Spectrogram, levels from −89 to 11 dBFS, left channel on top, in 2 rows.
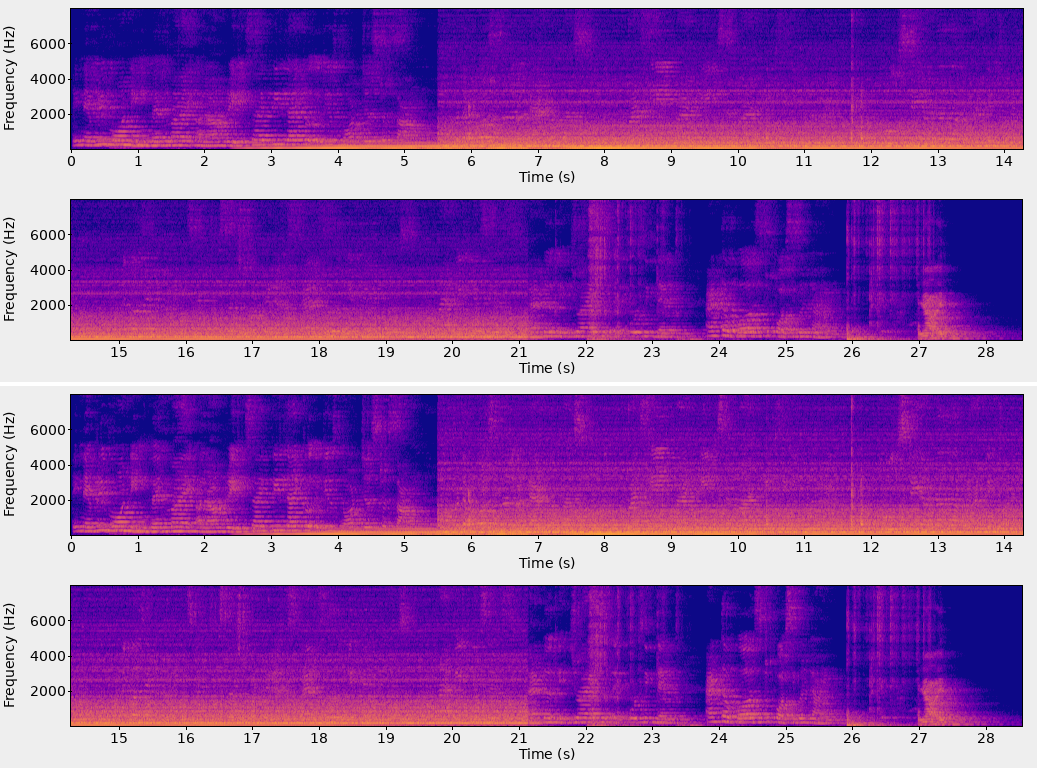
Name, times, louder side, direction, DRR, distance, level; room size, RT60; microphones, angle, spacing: voice 1, 0.0-5.3 5.7-8.0 8.3-11.5 12.1-14.4 15.0-19.3 19.7-20.8 21.1-23.3 23.8-25.8 26.4-26.6, right 1 dB, 60° right, -5 dB, 4.4 m, -34 dB
sound 1, 2.5-19.2, left 1 dB, 35° left, 1.8 m, -22 dB
Engine, 5.5-21.1, right 2 dB, 40° right, 1.2 m, -24 dB
voice 2, 25.9-26.4 26.9-27.4, equal, 5° left, -1 dB, 3.1 m, -31 dB
28.5 x 20.5 x 2.3 m, 1.4 s
head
